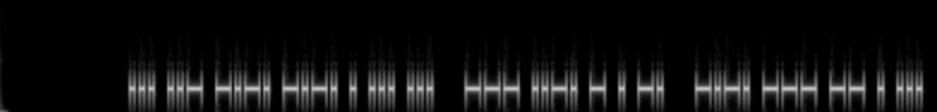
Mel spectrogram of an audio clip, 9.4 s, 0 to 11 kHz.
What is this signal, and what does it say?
Morse code, heard as a keyed tone, about 25 wpm, 700 Hz. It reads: SUCCESS OFTEN COMES
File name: practice / 25wpm / Difficult Sentences with Hints - 25wpm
